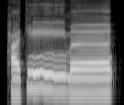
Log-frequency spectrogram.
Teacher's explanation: মাকফ করার কারণে মিমের উপরে দুই জবর থেকে এক জবর বাদ হয়ে গেছে এক জবর দিয়ে এক আলিফ টান দিয়ে পড়া হয়েছে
